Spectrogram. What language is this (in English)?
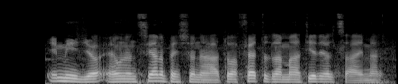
Italian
